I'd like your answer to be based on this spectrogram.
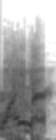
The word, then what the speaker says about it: Ymir: October 4th at the Old Schoolhouse in Emer, Y-M-I-R. – Oh, Weimer. Sorry, I didn't even know what you were saying. Yeah, Weimer, it's spelled, I heard it before I saw it spelled, and I thought it would be spelled like W-E-I-M-E-R, but it's, I think, yeah, Weimer, like Y-M-I-R, which is, I believe that's like a Nordic...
